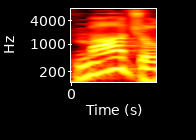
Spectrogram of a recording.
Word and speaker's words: module: With module, the stress is on the first syllable. So the second syllable is short. Model. And we see the D makes the J sound like juice and jump.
